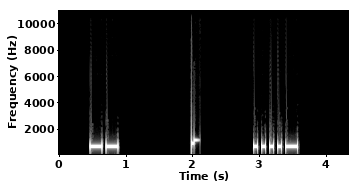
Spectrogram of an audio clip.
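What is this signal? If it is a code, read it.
Morse code, heard as a keyed tone, about 20 wpm, 700 Hz. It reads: M 4
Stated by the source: Single letter and number Morse drill at 20 wpm, from N4LCD.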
